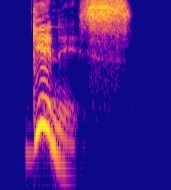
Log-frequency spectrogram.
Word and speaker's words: Guinness: That's pronounced Guinness. Try and say it. – Guinness.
